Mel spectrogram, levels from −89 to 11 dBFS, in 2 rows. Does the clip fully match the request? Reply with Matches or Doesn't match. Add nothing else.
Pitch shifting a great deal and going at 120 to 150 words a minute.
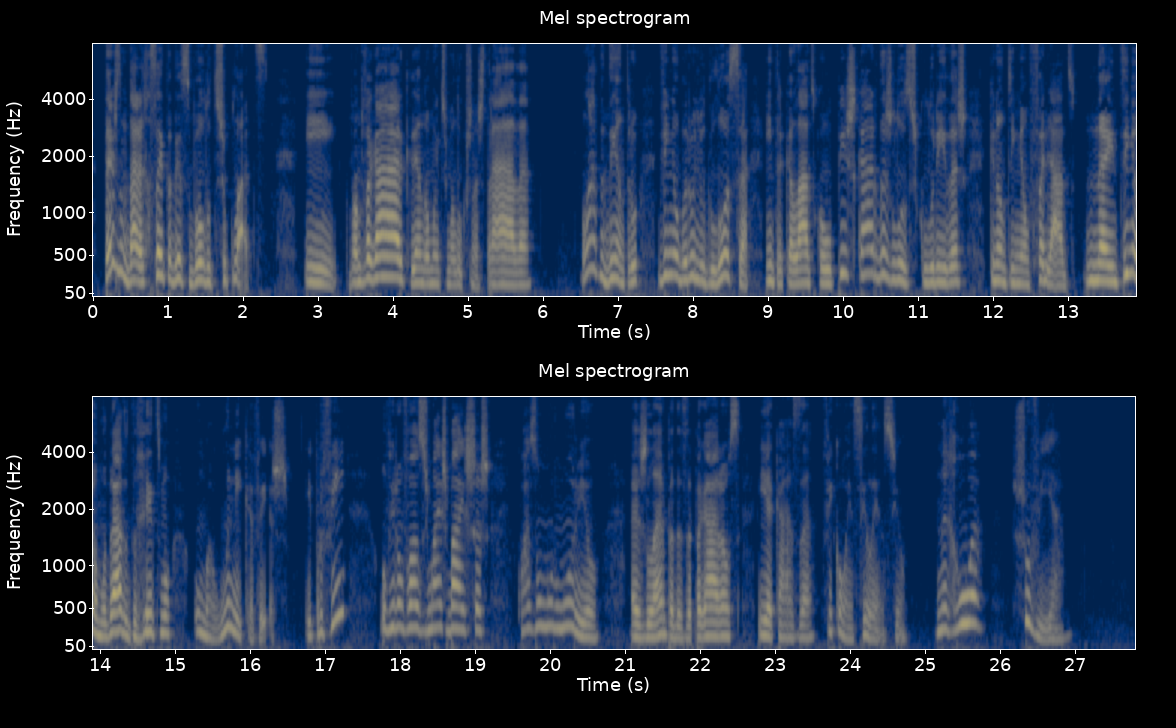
Matches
